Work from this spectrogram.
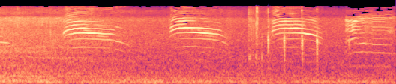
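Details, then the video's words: Kitten calling while looking for its mother: four high, arched, harmonic meows spread over four seconds, each rising then falling, over a steady background hiss. "Suara Anak Kucing Mencari Induknya"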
